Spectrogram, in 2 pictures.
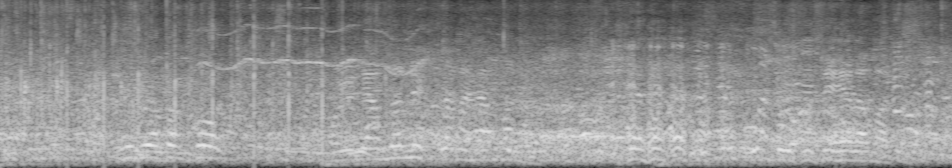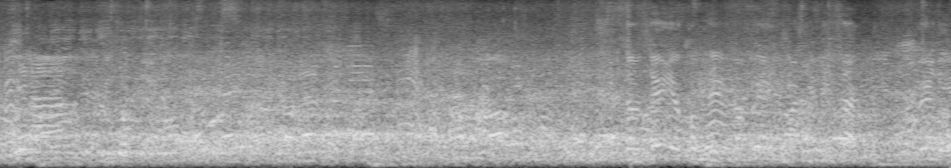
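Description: A large crowd of fans sings and chants loudly in a big echoing stadium.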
